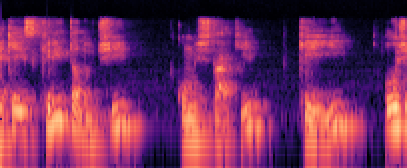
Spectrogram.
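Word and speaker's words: 氣: Você vai encontrar com TCHI, você vai encontrar com KI, você vai encontrar com CHI. Então, por mais que a escrita seja QI, a pronúncia do conceito é Qi.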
